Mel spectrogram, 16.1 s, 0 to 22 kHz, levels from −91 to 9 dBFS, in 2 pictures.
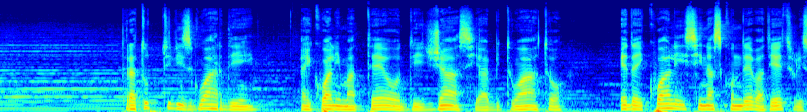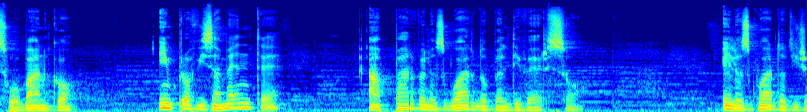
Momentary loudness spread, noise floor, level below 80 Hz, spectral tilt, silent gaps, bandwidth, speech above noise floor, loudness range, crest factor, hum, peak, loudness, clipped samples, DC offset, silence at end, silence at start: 15 LU; -55 dBFS; -40 dBFS; -5 dB/octave; none; 17 kHz; 30 dB; 5 LU; 20 dB; none; -6 dBFS; -27 LUFS; under 0.1%; under 0.1%; 0 s; 0 s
